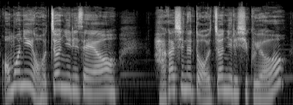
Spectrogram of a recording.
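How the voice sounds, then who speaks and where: A woman's voice: on the high side, sing-song, moderate pace, a little mellow, voice pushed up. A woman plays a young daughter-in-law in an audio story. She is polite but flustered and incredulous, questioning in a startled way over background music.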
